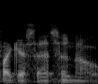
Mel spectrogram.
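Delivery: hushed whispering. Muttering aside during a game scene: whispering to oneself. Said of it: "I'm just gonna whisper to myself".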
